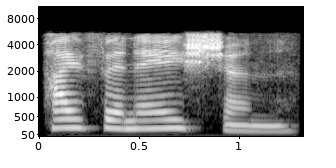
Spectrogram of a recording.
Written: hyphenation

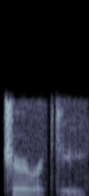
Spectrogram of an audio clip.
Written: Cherokee

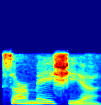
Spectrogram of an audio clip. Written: Sarmatia

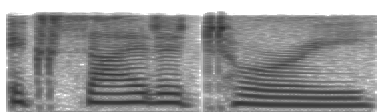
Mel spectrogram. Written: excitatory

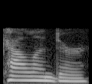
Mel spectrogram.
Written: calendar

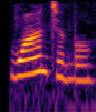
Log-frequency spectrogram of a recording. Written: wantable

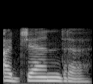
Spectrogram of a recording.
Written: agenda

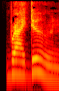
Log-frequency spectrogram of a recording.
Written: bridoon

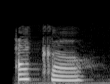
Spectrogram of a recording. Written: eco

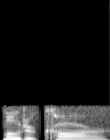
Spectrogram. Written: motorcar

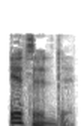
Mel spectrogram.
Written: itd

